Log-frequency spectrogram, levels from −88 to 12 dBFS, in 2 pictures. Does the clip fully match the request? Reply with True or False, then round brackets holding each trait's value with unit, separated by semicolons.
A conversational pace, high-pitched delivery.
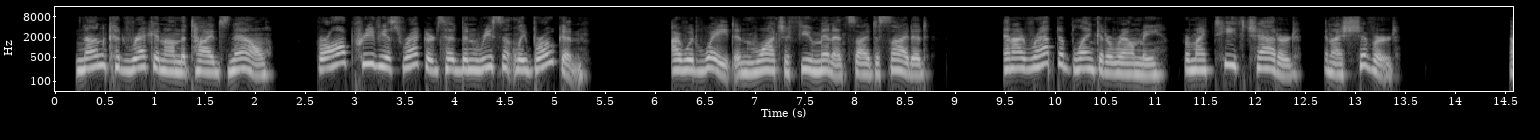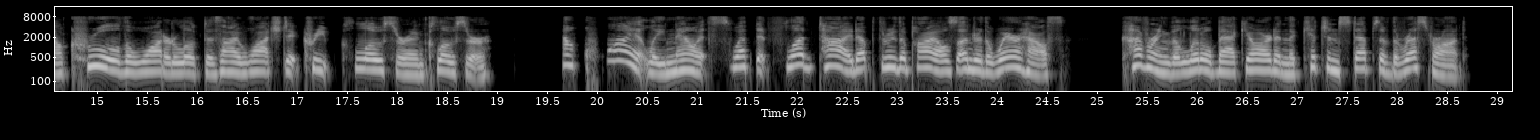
True (165 wpm; 210 Hz)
